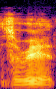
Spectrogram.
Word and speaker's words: Zered: Yeah, only one way to pronounce that, Zered.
